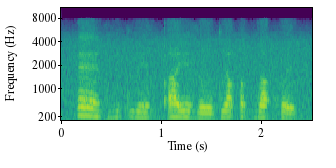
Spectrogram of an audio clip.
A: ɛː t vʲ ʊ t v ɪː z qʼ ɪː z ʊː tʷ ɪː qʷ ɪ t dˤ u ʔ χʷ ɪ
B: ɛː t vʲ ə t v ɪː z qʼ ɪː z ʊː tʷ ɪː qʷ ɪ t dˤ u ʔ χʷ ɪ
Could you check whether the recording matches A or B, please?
A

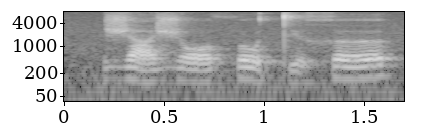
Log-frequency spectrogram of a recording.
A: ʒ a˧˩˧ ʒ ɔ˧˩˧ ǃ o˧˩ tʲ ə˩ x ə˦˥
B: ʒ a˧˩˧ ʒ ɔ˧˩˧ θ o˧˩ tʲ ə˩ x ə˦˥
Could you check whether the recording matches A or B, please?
B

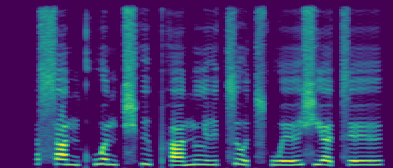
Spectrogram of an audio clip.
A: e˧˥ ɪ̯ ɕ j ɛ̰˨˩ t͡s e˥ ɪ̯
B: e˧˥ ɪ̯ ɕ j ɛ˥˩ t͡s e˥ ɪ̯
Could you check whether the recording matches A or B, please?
B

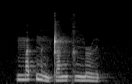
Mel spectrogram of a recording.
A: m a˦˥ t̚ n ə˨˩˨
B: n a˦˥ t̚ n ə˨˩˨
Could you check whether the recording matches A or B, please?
A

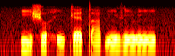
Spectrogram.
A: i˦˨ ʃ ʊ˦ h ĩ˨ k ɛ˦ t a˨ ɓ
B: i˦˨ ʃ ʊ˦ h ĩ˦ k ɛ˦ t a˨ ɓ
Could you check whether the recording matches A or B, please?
A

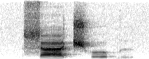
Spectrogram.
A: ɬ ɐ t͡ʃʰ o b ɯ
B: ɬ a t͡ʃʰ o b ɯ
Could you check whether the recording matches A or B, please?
B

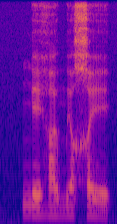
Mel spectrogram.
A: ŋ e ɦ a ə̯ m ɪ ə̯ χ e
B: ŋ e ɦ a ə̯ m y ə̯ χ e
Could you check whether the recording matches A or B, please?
A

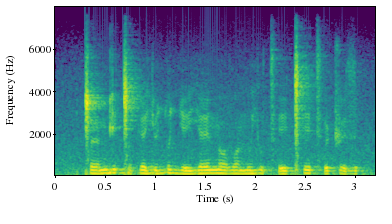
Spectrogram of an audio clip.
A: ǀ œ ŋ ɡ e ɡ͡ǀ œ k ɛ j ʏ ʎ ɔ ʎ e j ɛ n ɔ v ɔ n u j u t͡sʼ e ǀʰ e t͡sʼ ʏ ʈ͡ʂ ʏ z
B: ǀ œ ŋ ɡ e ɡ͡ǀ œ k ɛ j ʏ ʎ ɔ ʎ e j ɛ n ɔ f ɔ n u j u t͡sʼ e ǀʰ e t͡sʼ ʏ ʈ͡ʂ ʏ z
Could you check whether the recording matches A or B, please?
A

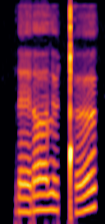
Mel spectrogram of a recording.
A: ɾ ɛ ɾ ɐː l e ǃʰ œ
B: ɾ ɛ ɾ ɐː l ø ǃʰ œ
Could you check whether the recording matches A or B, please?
B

